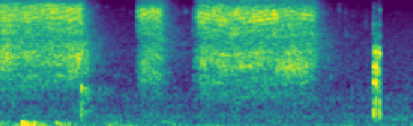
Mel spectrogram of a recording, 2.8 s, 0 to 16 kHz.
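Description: Short bursts of spray mist breadsticks before they go into a 350-degree oven, three hissing sprays of varying length followed by a brief final puff, close and alone.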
